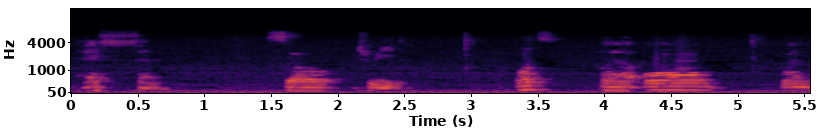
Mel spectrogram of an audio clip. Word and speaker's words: Essen: When you spell a double S, you pronounce it with a soft sound, like in Essen.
